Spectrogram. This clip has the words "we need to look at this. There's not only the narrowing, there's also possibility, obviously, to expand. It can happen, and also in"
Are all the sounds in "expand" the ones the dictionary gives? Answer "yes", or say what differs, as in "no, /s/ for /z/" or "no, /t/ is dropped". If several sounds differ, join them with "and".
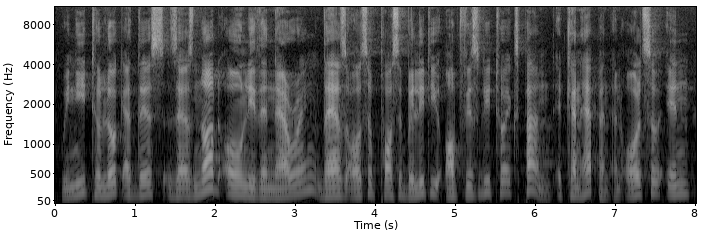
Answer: yes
